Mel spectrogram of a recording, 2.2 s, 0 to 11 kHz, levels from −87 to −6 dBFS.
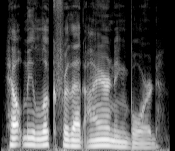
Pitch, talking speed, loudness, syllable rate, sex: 115 Hz, 190 wpm, -16 LUFS, 4.9 syllables/s, male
